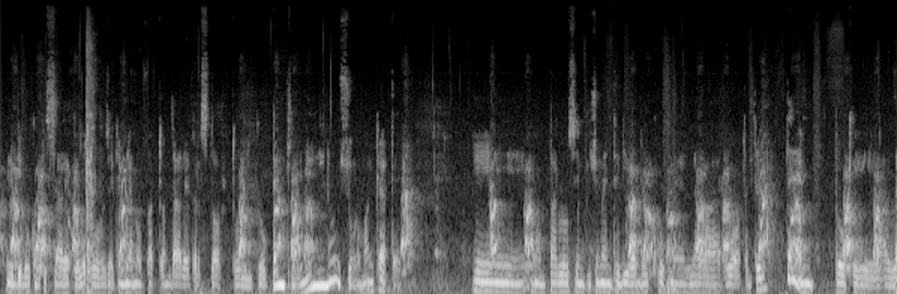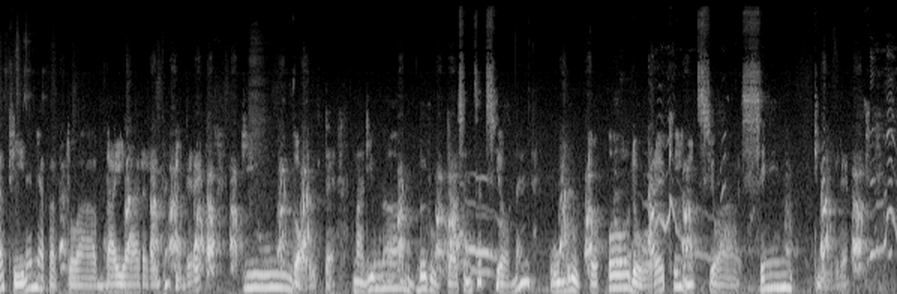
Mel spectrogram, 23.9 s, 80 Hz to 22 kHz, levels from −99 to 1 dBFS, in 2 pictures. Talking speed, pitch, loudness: 130 wpm, 140 Hz, -20 LUFS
